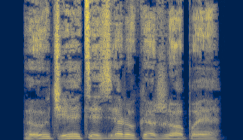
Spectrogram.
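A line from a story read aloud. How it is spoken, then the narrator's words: Cheerful hoarse croak. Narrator (Russian): он жизнерадостно прохрипел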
